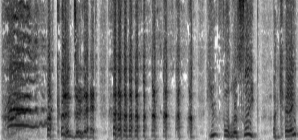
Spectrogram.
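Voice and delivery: breaking into high, loud laughter; laughing. Real, not acted. Joking about heavy smokers, cracking up loudly. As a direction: laugh through the words.

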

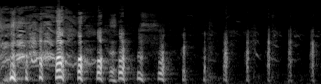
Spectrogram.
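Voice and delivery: loud, high burst of laughter; real laughter. Real, not acted. Teller cracking up at own coconut story, loud laugh.

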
